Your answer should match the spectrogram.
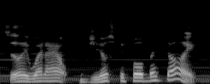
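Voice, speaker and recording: A man's voice: on the high side, very animated, moderate pace, highs cut off, faint music behind. A man hosting a game playthrough, commenting casually with wry, conversational asides. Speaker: host of a gaming channel.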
